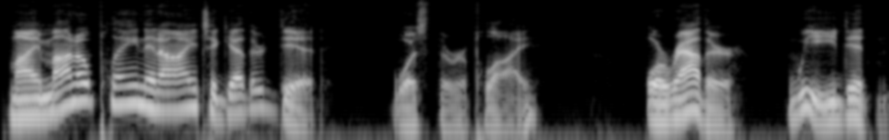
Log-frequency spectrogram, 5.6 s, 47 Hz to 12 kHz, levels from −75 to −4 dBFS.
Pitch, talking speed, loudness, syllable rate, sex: 125 Hz, 140 wpm, -22 LUFS, 4.7 syllables/s, male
